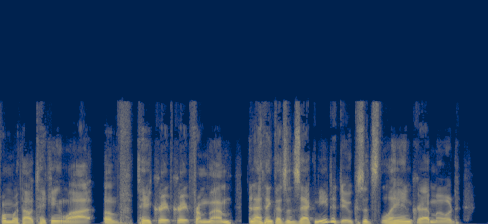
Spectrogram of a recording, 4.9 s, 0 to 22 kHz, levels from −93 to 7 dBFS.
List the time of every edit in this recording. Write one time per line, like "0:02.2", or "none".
0:01.7
0:02.4
0:03.2

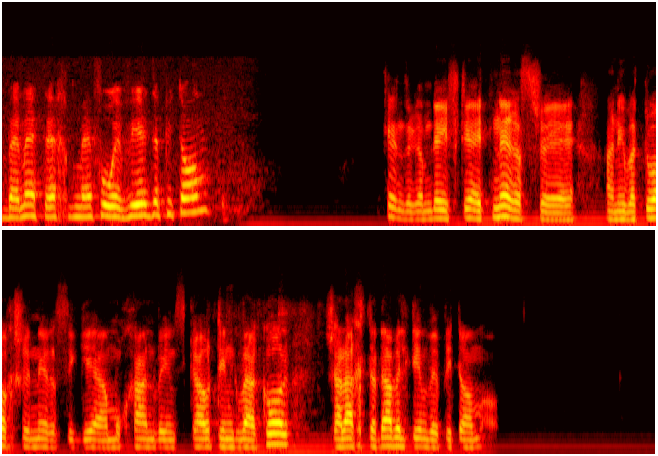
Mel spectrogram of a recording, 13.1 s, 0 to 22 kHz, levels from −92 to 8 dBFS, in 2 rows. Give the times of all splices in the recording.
none

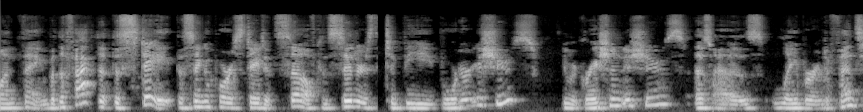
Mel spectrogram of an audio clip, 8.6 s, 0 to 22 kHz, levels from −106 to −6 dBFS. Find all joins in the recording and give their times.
0:03.8
0:07.1

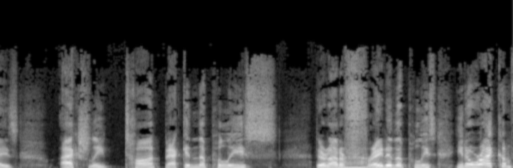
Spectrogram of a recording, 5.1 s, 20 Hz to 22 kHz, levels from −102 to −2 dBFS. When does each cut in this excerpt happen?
0:01.6

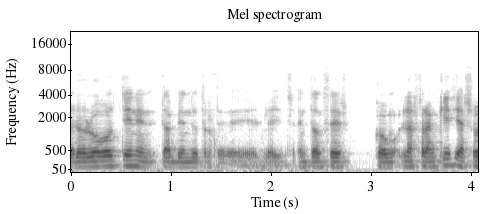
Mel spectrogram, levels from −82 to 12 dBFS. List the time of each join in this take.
0:00.9
0:01.4
0:01.9
0:02.8

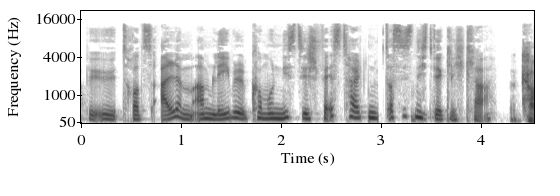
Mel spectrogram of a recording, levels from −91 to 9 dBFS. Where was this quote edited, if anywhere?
0:03.0

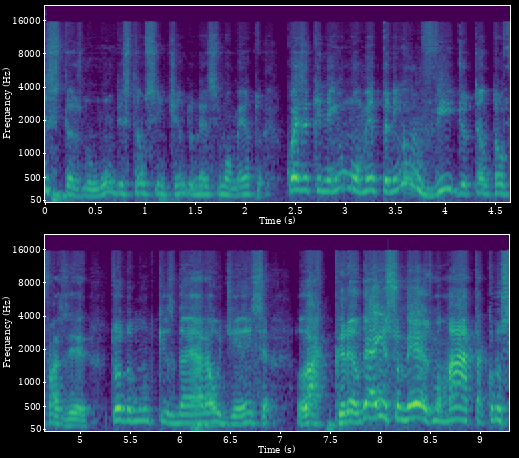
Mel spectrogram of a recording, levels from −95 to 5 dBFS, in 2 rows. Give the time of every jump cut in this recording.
none

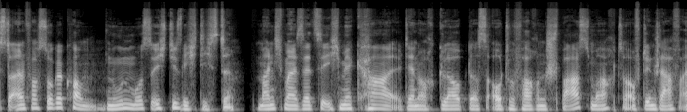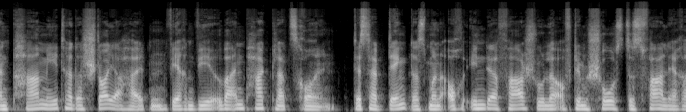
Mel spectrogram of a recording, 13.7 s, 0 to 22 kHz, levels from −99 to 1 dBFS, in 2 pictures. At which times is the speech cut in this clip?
0:01.1
0:01.8
0:02.4
0:06.6
0:11.0

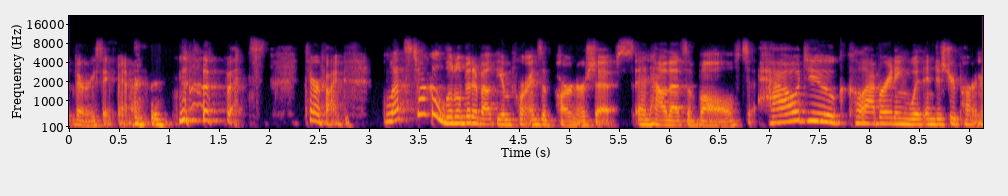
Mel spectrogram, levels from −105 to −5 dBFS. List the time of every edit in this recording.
0:03.0

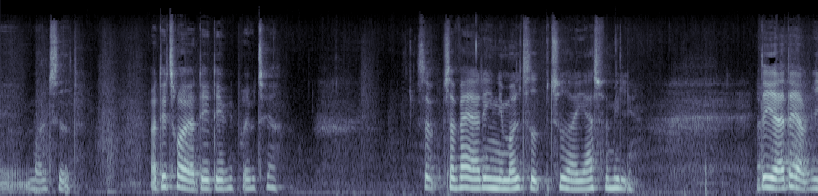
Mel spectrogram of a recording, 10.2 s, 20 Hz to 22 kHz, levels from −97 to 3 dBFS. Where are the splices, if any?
none

